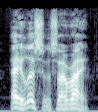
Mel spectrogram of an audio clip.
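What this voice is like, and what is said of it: Tough Italian-American accent. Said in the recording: “put on the voice ... maybe a little tougher, maybe a little more Italian”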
